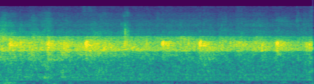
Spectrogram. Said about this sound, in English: Yes, yes, yes, yes. Keep clapping for the Lord. Celebrate Him. Amen. Clap your hands.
